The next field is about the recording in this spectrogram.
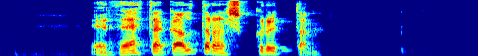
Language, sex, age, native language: Icelandic, male, 40-49, Icelandic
